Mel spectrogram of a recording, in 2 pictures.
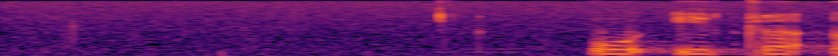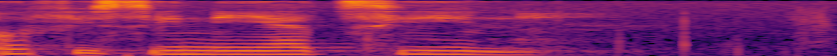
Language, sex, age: Venda, female, 24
